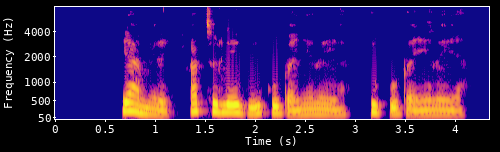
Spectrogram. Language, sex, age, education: Igbo, female, 46-60, tertiary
